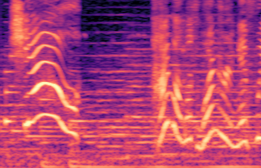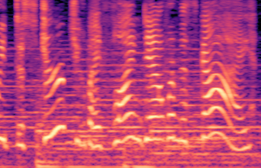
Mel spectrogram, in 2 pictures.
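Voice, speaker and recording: A woman voicing a small, chatty, excitable fairy companion in a video game, squeaky and childlike. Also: measured pace, heavily acted. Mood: chirpy. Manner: refers to self in third person, exclaims. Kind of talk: video game character dialogue. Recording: game music behind the voice.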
